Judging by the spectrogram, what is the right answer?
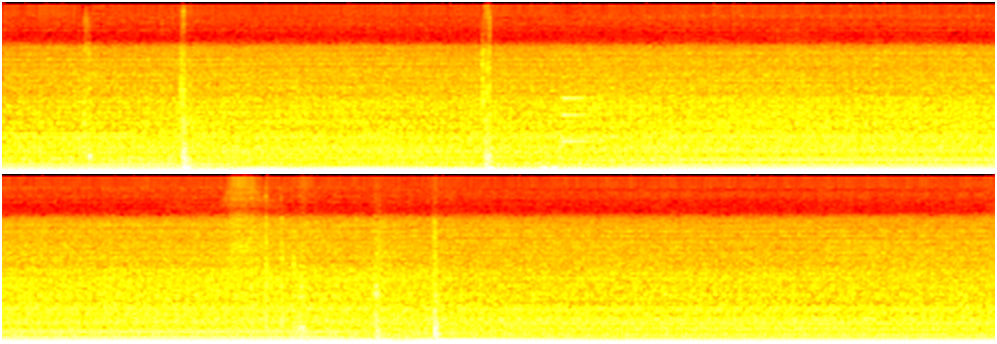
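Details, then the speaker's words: Hyundai/Kia automatic with plastic side pan, after transmission oil drain and refill, idling with brake on while shifted through gears before level check: steady low idle, brief dip and tone change on each engagement; normal. "And just let it run. You can hear the tone of the engine, pick up a gear, you can feel it."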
